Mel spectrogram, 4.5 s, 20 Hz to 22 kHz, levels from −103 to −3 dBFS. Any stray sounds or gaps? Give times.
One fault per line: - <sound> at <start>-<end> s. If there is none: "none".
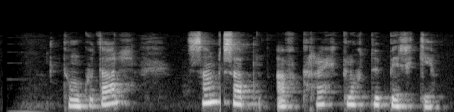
- dropout at 2.2-2.3 s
